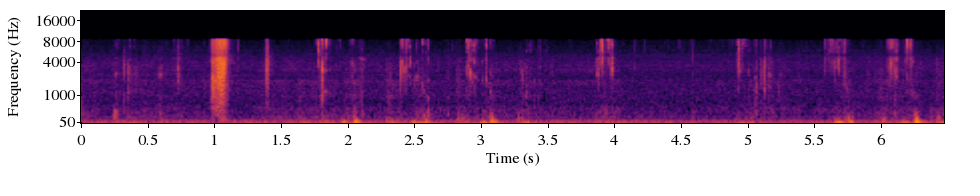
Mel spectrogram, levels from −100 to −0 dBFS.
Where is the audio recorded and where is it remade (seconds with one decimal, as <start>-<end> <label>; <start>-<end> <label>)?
0.0-6.5 recorded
